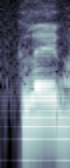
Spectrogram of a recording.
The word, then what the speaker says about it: Glib: my name is they call me glib glib the word glib like oh that's a l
